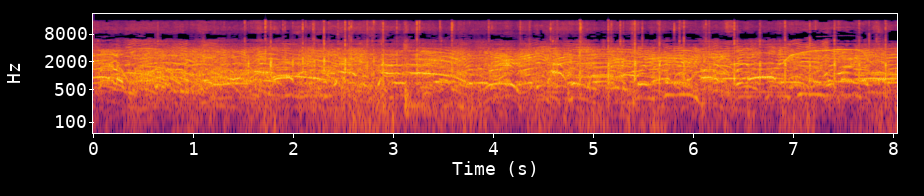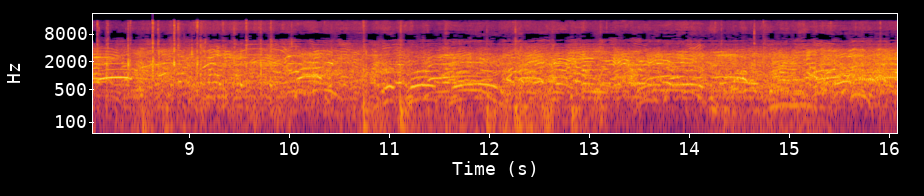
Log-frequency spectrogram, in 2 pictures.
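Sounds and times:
crowd shouting: 0.0s - 16.0s.

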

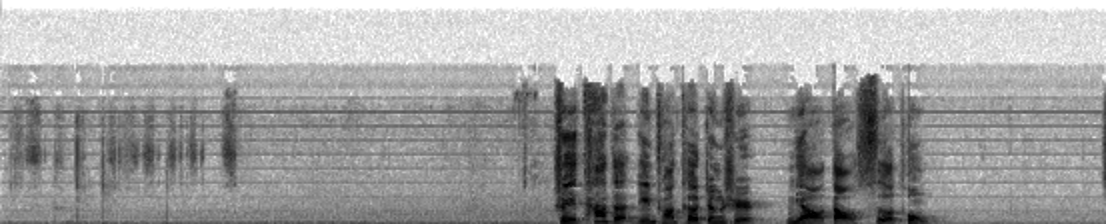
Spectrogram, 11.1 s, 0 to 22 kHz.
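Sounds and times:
chalk scratching on blackboard: 0.0s - 2.5s
chalk tapping on blackboard: 0.0s - 2.5s.

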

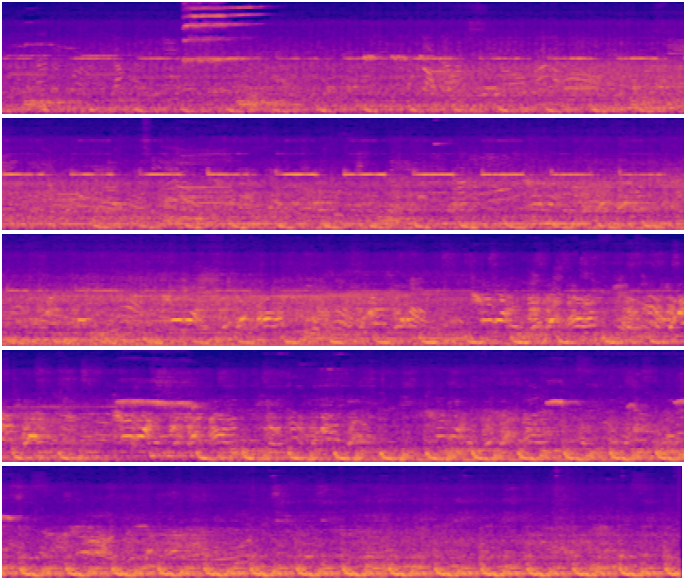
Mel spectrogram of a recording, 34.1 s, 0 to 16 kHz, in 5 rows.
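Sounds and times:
truck warning beeper: 0.0s - 15.2s
diesel trucks passing: 0.0s - 34.0s.

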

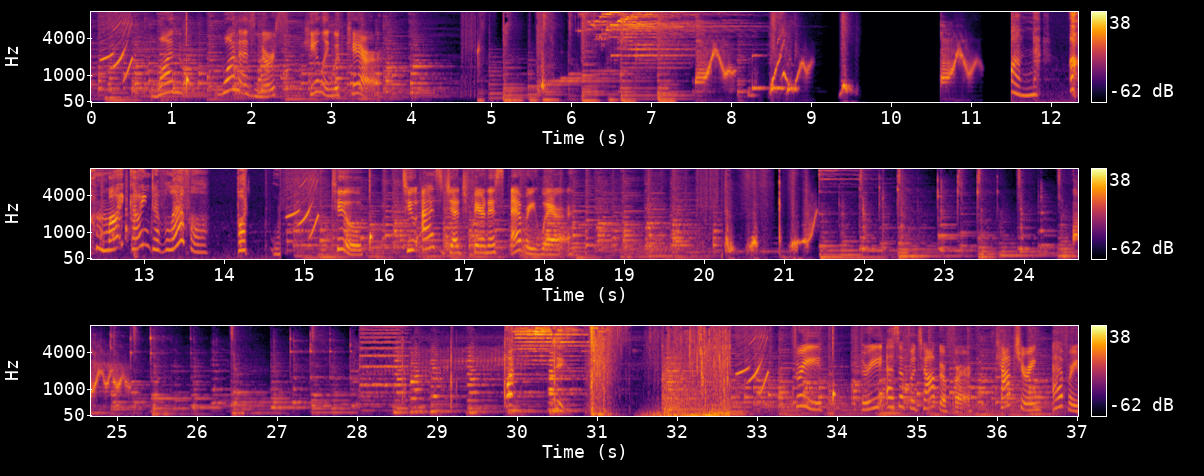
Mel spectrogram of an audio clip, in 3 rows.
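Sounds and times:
bouncy children's music: 0.0s - 4.3s, 4.9s - 8.5s, 14.8s - 20.1s, 21.4s - 30.9s, 32.7s - 37.0s.

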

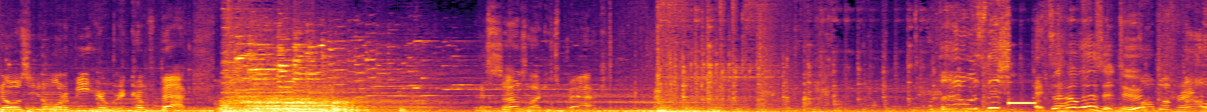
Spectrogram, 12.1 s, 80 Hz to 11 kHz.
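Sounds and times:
tense music: 0.0s - 12.0s.

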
